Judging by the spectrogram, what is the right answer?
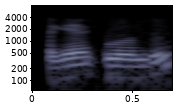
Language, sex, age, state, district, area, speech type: Odia, male, 18-30, Odisha, Kendujhar, urban, conversation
